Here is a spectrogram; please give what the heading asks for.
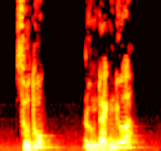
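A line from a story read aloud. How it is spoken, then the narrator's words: Anxious urgent shout. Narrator (Vietnamese): Trường Sinh lo lắng như lửa đốt, vội vàng hét lớn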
